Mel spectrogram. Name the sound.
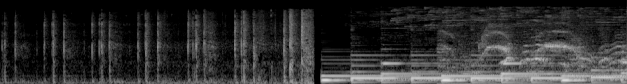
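horse hooves clip-clopping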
